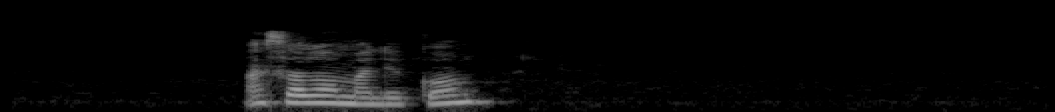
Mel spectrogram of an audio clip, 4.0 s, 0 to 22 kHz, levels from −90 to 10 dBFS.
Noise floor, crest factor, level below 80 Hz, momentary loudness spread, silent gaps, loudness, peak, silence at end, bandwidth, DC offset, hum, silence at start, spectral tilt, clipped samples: -82 dBFS; 22 dB; -82 dBFS; 8 LU; none; -35 LUFS; -18 dBFS; 2.1 s; 8 kHz; under 0.1%; none; 0.9 s; -4.5 dB/octave; under 0.1%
